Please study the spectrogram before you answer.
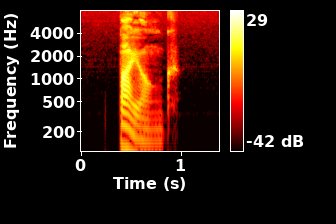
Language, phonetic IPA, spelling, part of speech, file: Polish, [ˈpajɔ̃ŋk], pająk, noun, Pl-pająk.ogg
